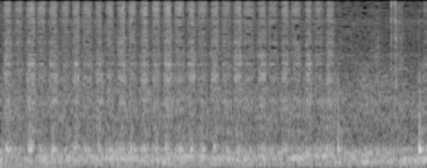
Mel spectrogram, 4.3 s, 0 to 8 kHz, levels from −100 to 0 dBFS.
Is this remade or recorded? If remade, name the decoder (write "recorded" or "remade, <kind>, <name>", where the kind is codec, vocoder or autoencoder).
recorded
